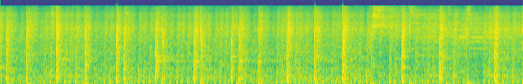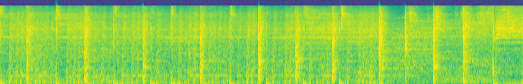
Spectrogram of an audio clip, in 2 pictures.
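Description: Drum kit playing a fast, even beat on snare and bass drum, about four to five hits a second, as a drum-led passage of the circus band's accompaniment.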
